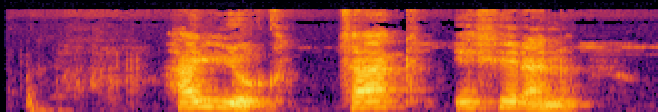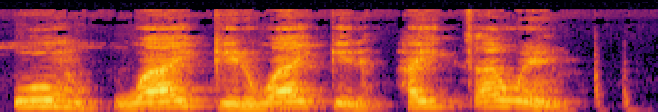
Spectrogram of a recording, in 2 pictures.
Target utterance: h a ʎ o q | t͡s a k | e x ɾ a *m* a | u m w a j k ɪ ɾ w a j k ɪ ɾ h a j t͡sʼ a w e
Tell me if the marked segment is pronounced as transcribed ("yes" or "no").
no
